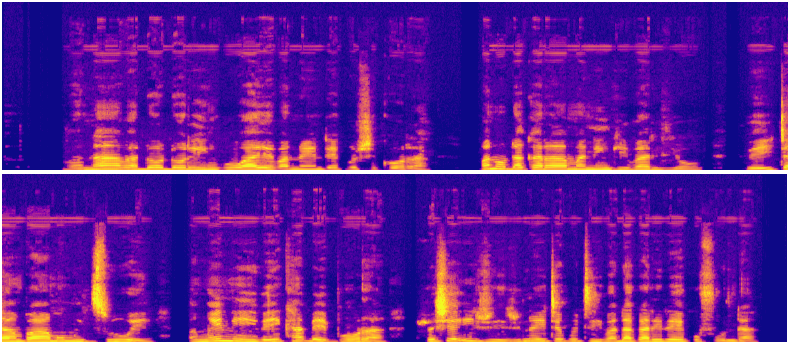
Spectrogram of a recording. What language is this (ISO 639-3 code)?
ndc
